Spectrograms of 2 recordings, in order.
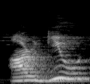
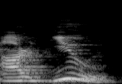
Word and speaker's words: argue: আর্গিউ তর্ক করা, এটাকে আমরা ভুল করে উচ্চারণ করে ফেলি আর্গু, বাট এটা হবে আর্গিউ।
